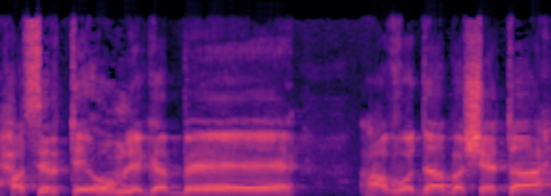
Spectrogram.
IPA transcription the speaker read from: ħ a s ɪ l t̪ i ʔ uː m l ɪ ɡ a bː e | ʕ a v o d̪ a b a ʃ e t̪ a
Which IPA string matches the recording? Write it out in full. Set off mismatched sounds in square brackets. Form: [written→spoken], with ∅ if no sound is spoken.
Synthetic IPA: ħ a s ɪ [l→ɾ] t̪ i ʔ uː m l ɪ ɡ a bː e | ʕ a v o d̪ a b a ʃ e t̪ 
